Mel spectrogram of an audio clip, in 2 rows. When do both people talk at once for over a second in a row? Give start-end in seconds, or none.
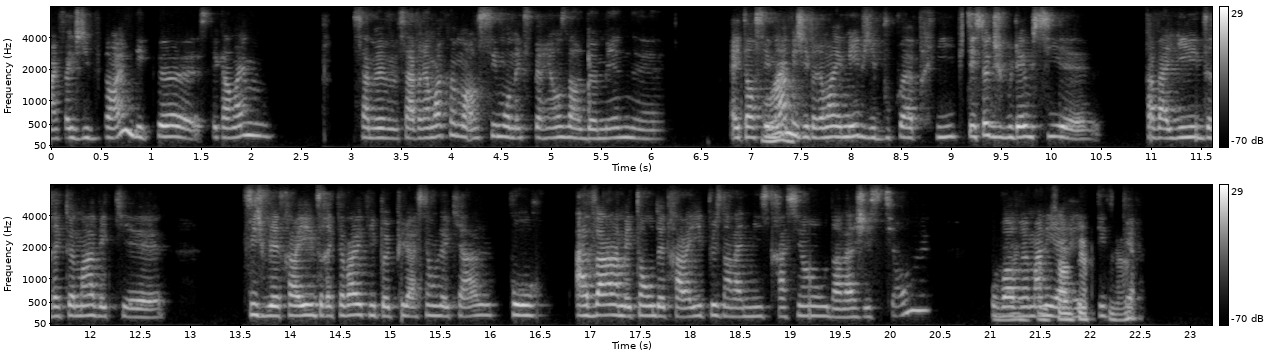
21.0-22.4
